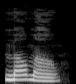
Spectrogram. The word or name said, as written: momo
